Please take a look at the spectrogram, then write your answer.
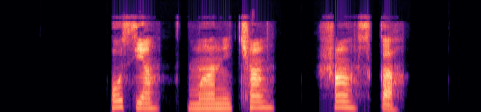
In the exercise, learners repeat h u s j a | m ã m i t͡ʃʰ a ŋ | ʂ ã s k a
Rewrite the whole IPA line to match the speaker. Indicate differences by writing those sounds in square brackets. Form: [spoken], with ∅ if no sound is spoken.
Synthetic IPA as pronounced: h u s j a | m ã [n] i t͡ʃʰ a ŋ | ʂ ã s k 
